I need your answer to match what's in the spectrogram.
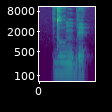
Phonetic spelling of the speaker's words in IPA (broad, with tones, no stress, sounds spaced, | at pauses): d uː˦ ŋ b ɪ˨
